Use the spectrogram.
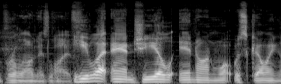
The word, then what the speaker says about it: Angeal: And then Wait, all is of this name Angeal like Angel? Yeah.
